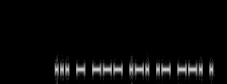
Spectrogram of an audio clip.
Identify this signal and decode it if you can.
Morse code, heard as a keyed tone, about 46 wpm, 700 Hz. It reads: STORAGE
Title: Seven Letter Words - 45wpm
